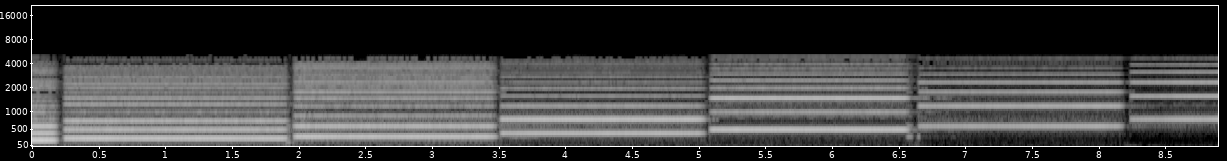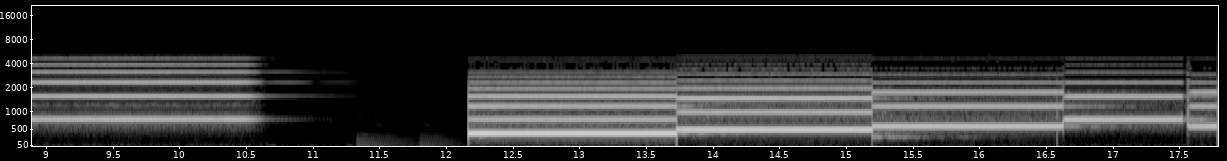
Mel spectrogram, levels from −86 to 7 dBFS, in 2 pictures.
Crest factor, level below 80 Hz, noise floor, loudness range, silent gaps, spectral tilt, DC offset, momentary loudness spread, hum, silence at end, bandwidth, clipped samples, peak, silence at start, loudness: 14 dB; -64 dBFS; -69 dBFS; 6 LU; none; -2 dB/octave; under 0.1%; 9 LU; none; 0 s; 5.2 kHz; under 0.1%; -4 dBFS; 0 s; -17 LUFS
